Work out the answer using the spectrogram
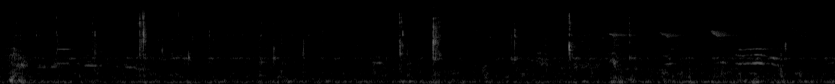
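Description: Faint chewing and scattered sharp mouth clicks from someone eating with their hands, with a few faint bird chirps in the background.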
